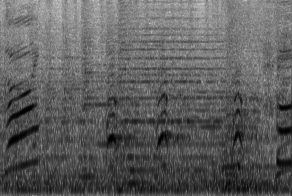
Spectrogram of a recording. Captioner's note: barking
